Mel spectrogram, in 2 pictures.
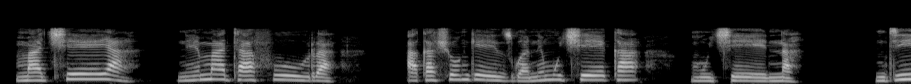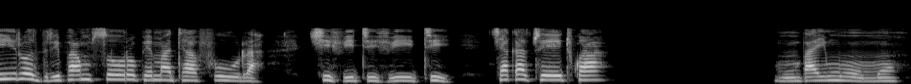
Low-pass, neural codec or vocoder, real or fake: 5.4 kHz; none; real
